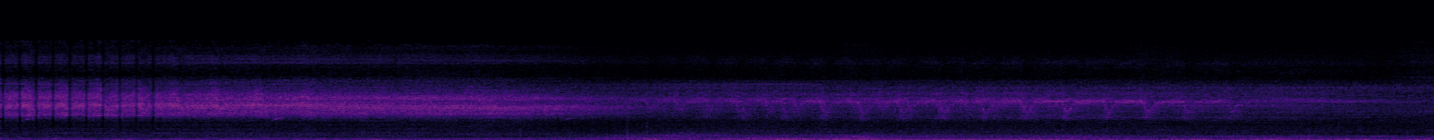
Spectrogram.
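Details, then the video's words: Green annual cicada (Tibicen linnei) singing in the treetops: a steady, shrill, high-pitched buzz that after about six seconds begins to throb in rapid regular pulses, over a low rumbling background noise. "Green Annual Cicada tibicen linnei (Cicadidae) sounds recording in the treetops"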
